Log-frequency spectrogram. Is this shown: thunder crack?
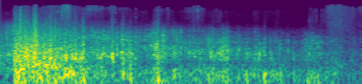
yes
